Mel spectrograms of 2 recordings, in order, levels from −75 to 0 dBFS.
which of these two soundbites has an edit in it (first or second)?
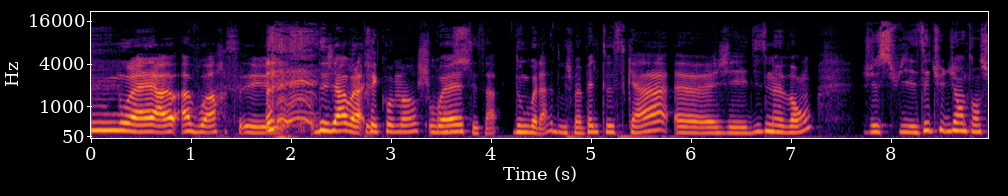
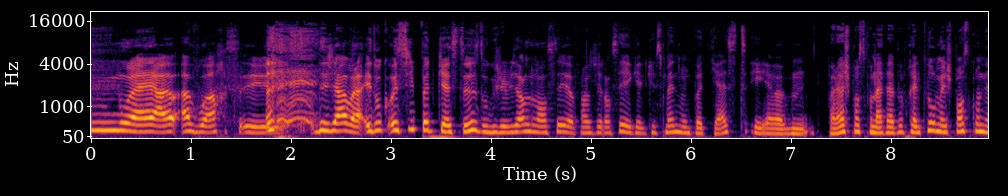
first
